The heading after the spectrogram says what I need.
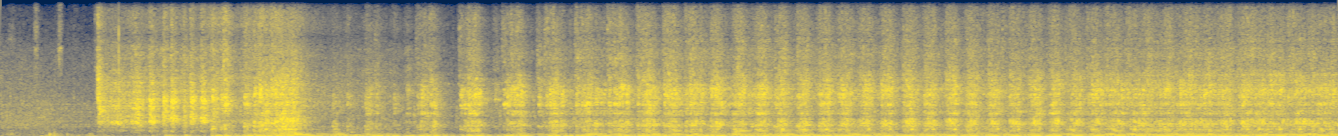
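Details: Drift car's newly assembled replacement engine, started cold just after being pulled into the garage. Cranks and catches, quick rev, then deep idle pulsing and stumbling unevenly without settling; rough cold idle, cause not identified.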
